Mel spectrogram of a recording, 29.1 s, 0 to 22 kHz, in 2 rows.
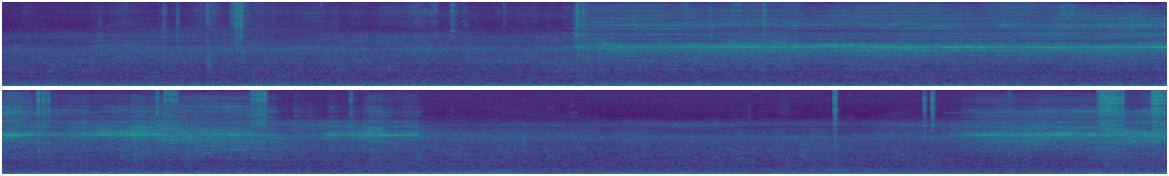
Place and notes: Standing on the top floor of the museum platform, Construction site sounds, There are many boats traveling the river by, Binaural recording, Zoom H6+ Soundman OKM II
